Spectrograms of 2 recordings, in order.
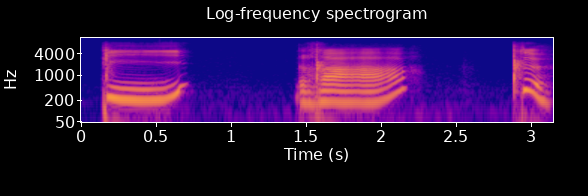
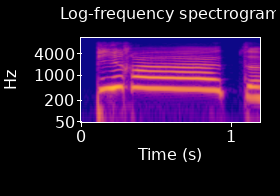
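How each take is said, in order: First: "Pi. Ra. Te." in three separate beats, loud on Ra; syllable by syllable. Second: "Pirate" called out high and loud in one go; whole word, exclaimed. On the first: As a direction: sound out "Pi. Ra. Te." with pauses. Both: Shown as a demonstration. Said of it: "en séparant les syllabes".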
